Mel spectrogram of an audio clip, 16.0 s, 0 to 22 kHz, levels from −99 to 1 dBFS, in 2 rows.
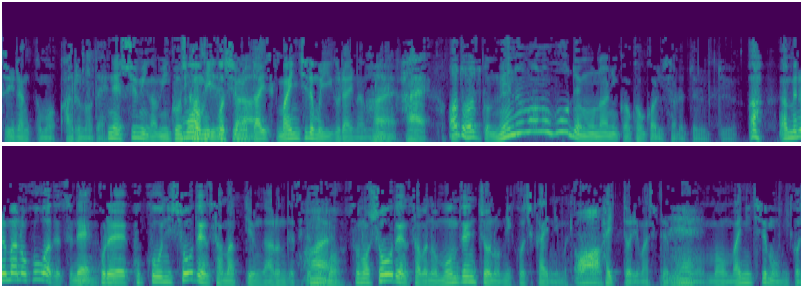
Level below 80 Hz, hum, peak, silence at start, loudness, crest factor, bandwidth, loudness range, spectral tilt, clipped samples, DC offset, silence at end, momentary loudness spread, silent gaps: -58 dBFS; none; -8 dBFS; 0 s; -31 LUFS; 22 dB; 7.6 kHz; 3 LU; -5 dB/octave; under 0.1%; under 0.1%; 0 s; 13 LU; none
